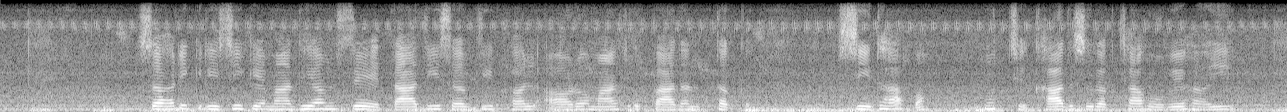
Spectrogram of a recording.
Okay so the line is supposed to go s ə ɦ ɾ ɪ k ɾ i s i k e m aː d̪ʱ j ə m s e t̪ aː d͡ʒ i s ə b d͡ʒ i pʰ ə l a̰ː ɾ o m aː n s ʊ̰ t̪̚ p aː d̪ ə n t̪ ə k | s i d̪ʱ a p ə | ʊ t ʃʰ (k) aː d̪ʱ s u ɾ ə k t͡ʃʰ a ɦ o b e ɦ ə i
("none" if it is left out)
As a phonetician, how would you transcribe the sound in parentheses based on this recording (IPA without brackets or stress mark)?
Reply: kʰ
